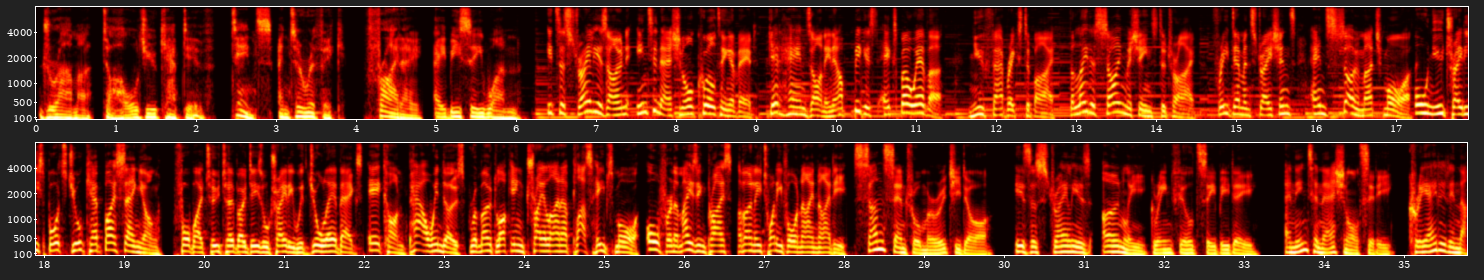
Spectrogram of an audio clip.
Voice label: male talent retail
